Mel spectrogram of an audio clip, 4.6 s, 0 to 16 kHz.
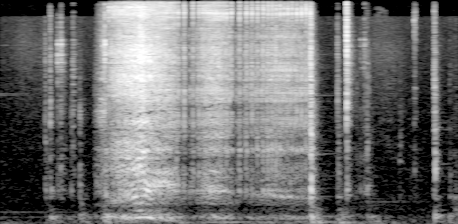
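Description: Fingertips tap the keys of a vintage 1950s metal manual typewriter, giving sharp, bright mechanical clicks. A few taps lead into a sustained burst of dense, rattling mechanical clatter lasting about two seconds, followed by more scattered key strikes.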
